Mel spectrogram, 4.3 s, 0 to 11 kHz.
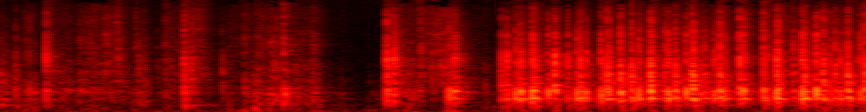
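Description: Long white nails tap quickly on the front and back panels of a medium-sized, hollow, flat printed paperboard electric toothbrush box held upright. Light, dry taps at first, with a brief quiet pause, then turn into a denser, louder run of rapid tapping with a hollow papery resonance around 500 Hz and crisp, quickly damped attacks.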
